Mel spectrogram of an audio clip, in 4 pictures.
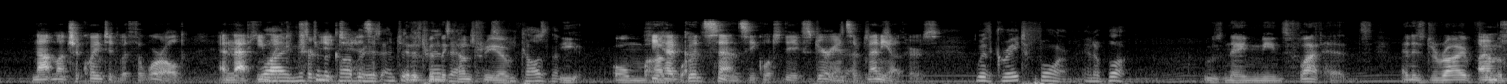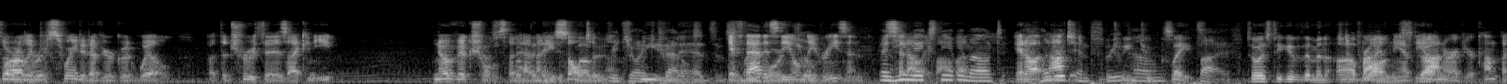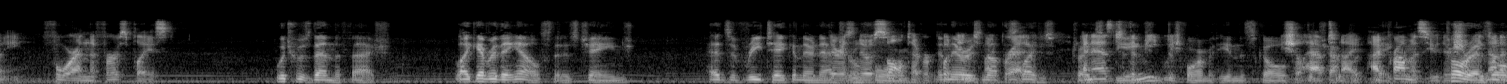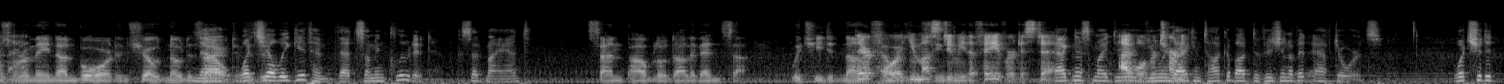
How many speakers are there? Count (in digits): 3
